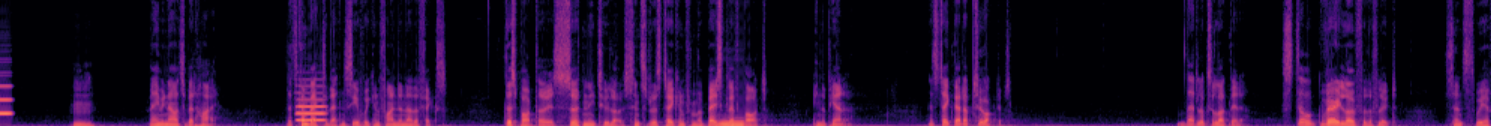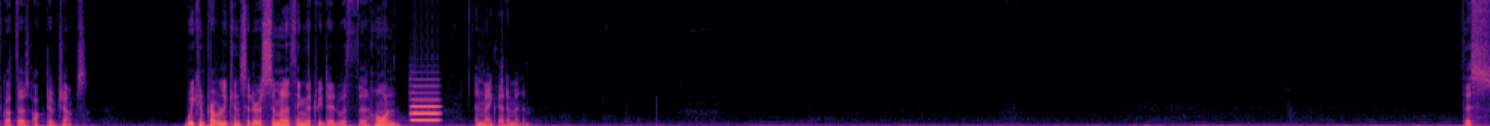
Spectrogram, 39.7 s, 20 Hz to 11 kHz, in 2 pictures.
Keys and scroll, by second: 3.5 ctrl+Down, 13.2 ctrl+Up.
